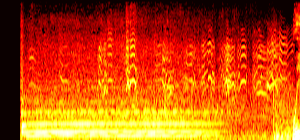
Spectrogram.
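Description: A ship's horn sounds one long steady blast that starts suddenly and fades out after about four seconds, with gulls calling over it.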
